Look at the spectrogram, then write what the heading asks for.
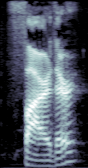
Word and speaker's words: farther: And he says, please help me distinguish these two words, the pronunciation. Farther and further.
